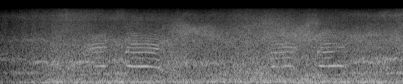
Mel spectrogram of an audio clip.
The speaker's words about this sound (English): A powerful wind picks up.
